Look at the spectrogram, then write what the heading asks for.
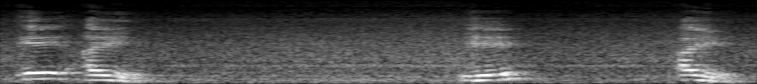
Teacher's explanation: ए का उच्चारण स्थान होता है कंठ और तालु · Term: कंठ तालु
